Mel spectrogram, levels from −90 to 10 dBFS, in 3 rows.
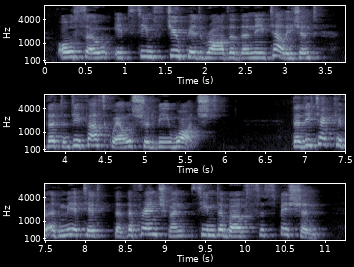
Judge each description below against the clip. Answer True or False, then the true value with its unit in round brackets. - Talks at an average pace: False (110 wpm)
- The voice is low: False (235 Hz)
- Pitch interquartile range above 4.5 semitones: False (3.1 semitones)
